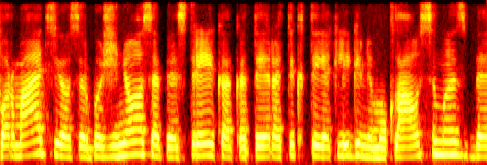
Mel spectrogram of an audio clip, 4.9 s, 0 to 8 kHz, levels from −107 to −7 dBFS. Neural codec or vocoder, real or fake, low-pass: none; real; 7.2 kHz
